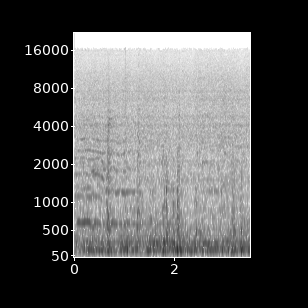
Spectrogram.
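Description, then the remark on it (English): A steam tank engine train on the Sheldon Main Line rumbles steadily, with a rhythmic clickety-clack of wheels over rail joints and faint, thin metallic squeals drifting above the low, continuous roar. “The tank engine then behind us.”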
